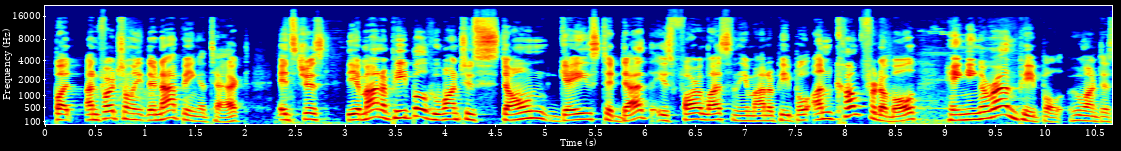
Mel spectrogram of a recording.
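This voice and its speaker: A man's voice: fairly high pitch, a bit bright. A young man streaming a game, talking casually and sarcastically to his chat and swearing freely. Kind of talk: casual live-stream commentary.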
